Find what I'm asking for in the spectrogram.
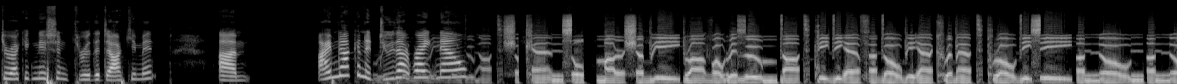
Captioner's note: NVDA voice speaking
